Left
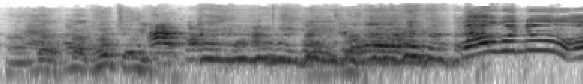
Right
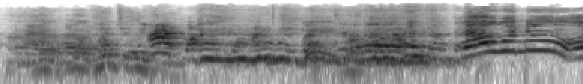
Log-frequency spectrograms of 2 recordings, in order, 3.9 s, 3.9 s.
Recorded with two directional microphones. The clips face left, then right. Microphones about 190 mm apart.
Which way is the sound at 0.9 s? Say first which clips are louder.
Right 1 dB; 60° right (ahead or behind).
